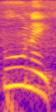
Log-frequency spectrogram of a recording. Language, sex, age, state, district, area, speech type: Tamil, female, 30-45, Tamil Nadu, Tiruvallur, rural, read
